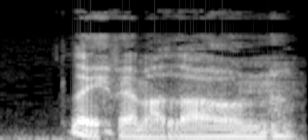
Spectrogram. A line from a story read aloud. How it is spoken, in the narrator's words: Murphy said, his voice mild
